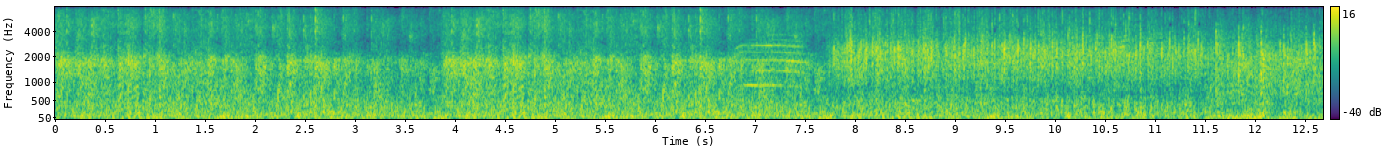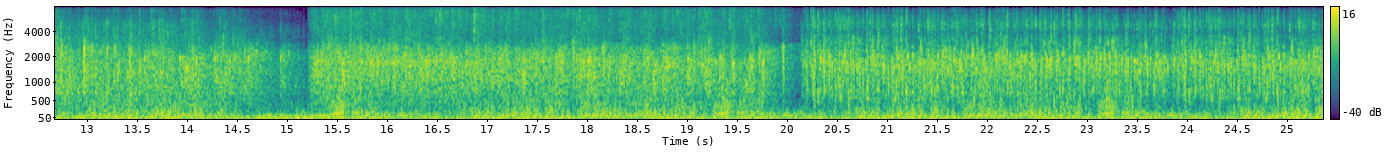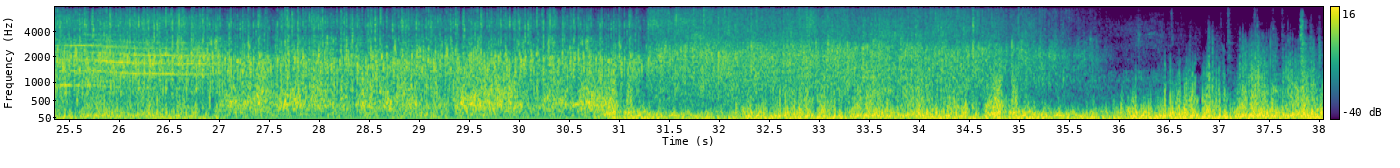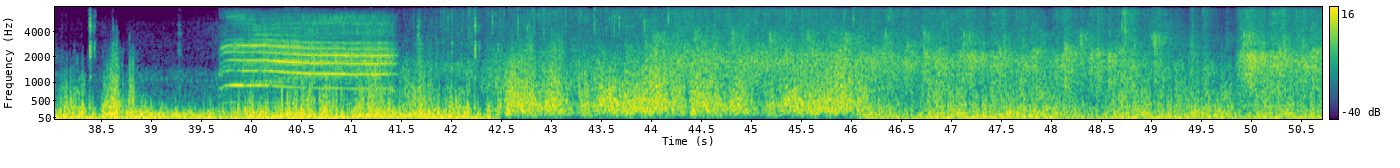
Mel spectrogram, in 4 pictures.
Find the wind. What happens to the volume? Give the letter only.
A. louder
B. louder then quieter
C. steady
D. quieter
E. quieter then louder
A.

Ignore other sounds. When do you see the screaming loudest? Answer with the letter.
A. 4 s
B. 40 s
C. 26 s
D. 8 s
B.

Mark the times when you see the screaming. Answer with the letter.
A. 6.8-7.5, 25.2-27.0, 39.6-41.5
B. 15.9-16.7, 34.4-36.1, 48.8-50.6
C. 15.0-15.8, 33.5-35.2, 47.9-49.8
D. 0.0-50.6
A.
